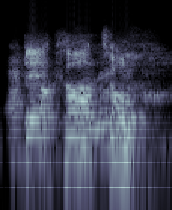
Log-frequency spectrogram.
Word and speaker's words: Eckhart Tolle: Eckhart Tolle.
